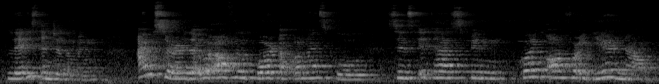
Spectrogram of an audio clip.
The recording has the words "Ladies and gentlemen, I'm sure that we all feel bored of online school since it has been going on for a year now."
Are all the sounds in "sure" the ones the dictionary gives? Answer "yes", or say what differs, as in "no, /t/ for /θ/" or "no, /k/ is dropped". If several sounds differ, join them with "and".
no, /s/ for /ʃ/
